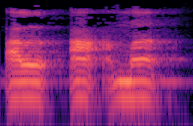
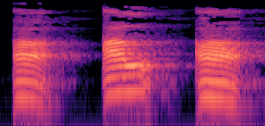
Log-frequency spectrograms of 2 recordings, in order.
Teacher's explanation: hamzahnya dihilangkan Lalu bagaimana harakat di Hamzah yang fathah a maka dipindahkan kepada yang sebelumnya dari sukun yakni lam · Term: naqal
